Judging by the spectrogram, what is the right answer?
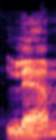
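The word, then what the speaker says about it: lamb: কেমন হবে বি স্যার বি উচ্চারণটা হবে না হ্যাঁ উচ্চারণ হবে কি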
